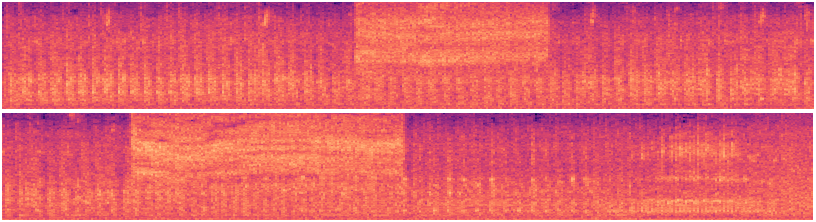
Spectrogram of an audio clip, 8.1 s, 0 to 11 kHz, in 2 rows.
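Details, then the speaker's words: Abandoned Kenworth C500 off-highway mine truck diesel after priming and ether start; steady idle chatter with even low pulses and two bursts of hiss, fired right up and running, no air pressure yet. "oh yeah dude c500 kenor fired right up that's so awesome"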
